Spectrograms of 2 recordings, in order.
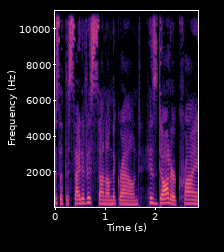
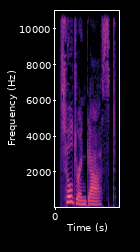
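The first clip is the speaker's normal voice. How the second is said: usual speaking voice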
